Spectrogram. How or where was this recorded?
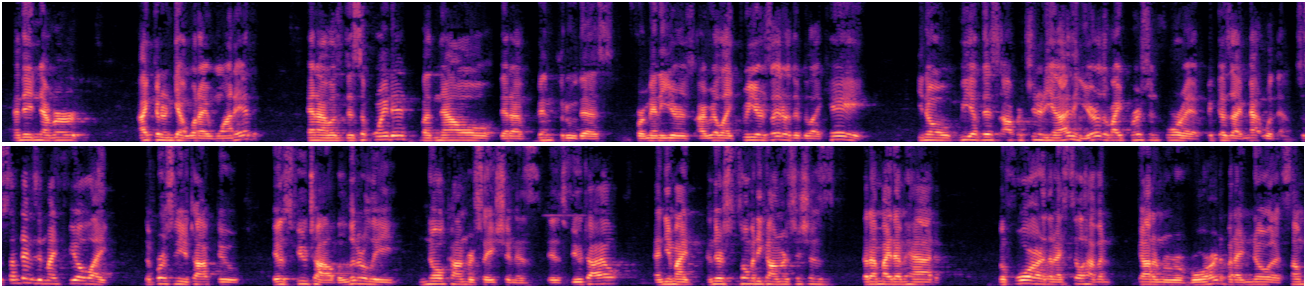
busy venue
